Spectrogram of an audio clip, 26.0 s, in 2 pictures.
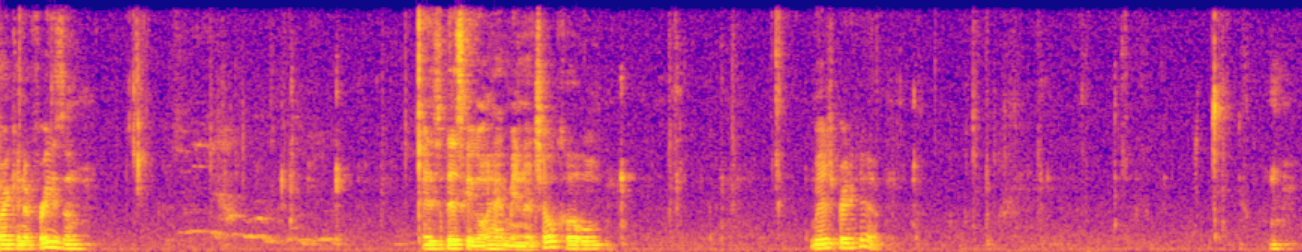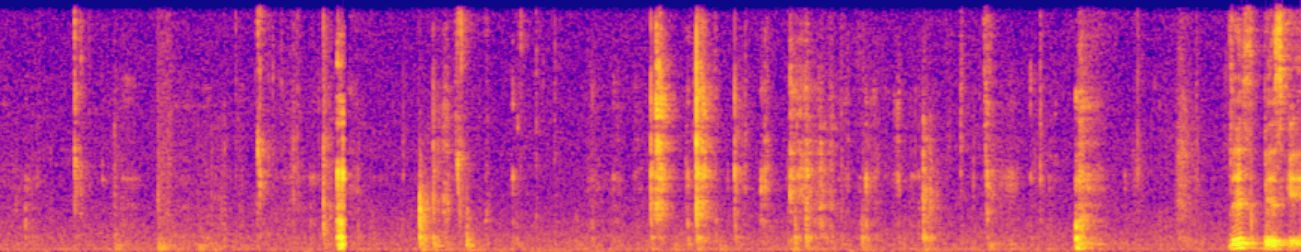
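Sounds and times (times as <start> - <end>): person chewing biscuit: 1.2 - 1.6, 6.1 - 8.1, 8.8 - 14.6, 15.2 - 25.1.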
